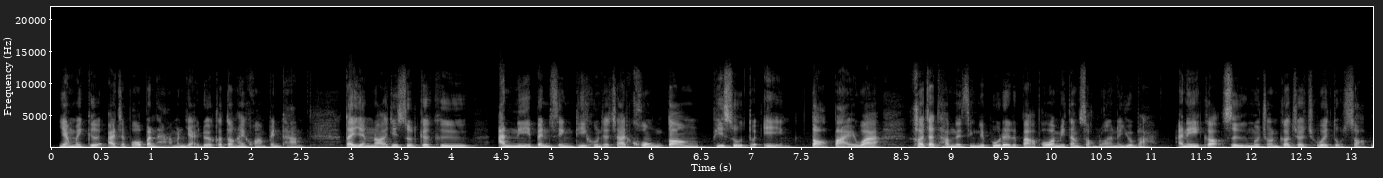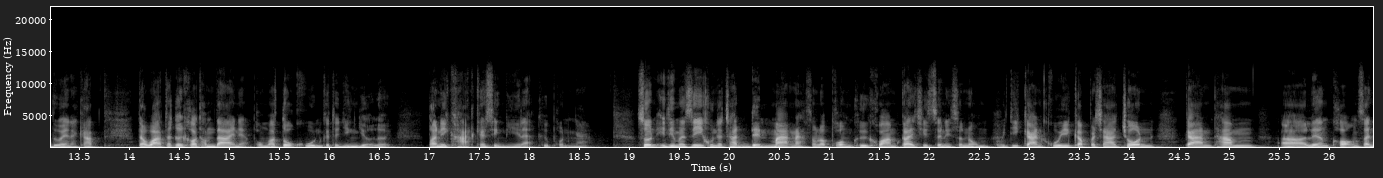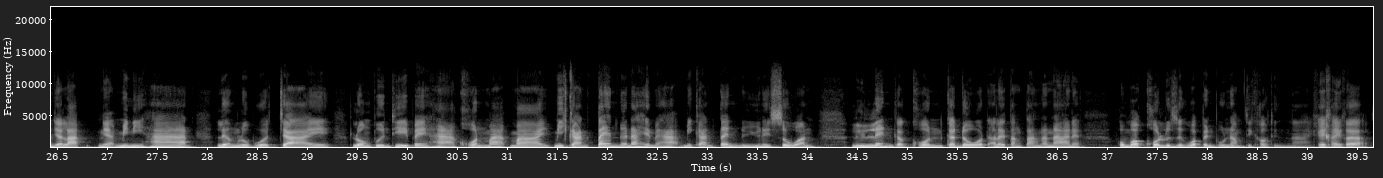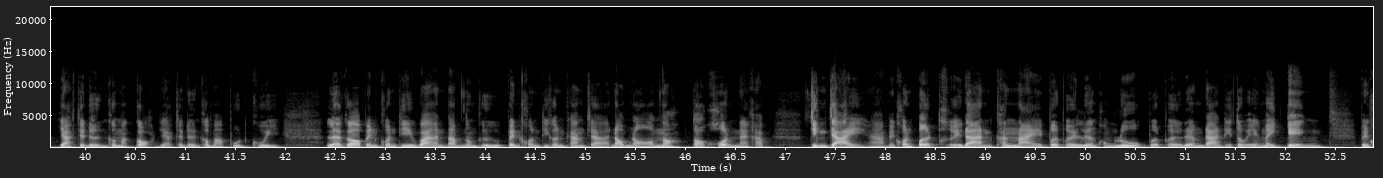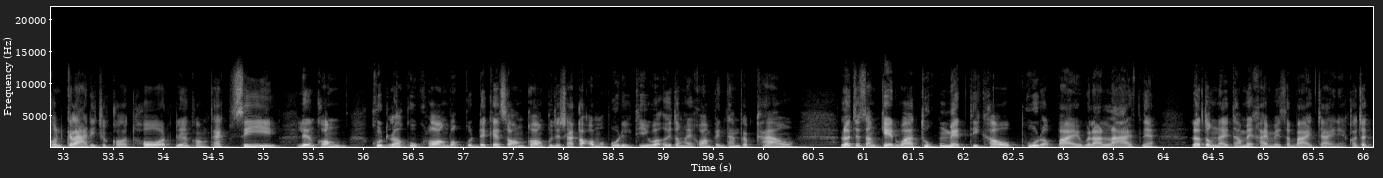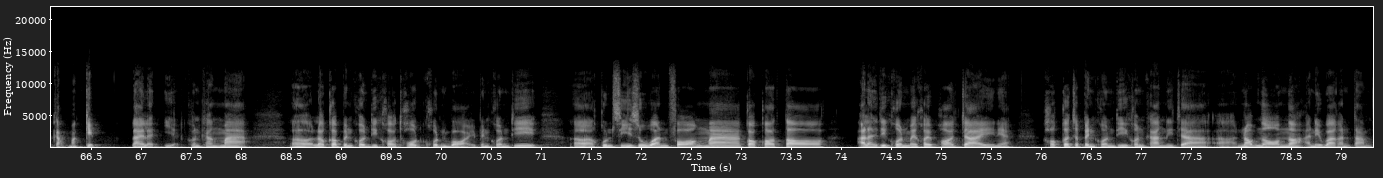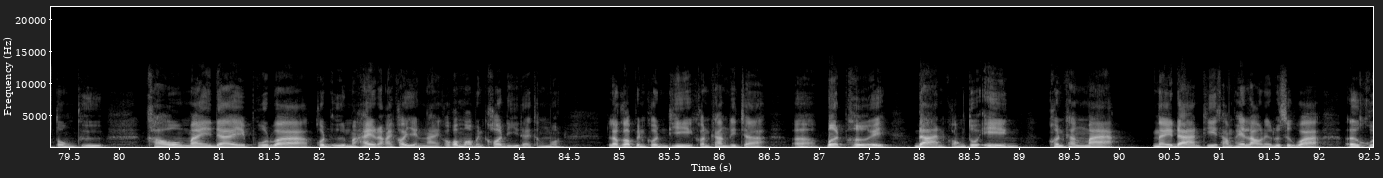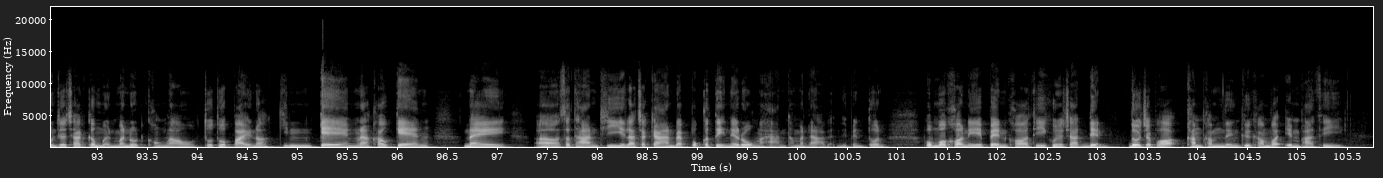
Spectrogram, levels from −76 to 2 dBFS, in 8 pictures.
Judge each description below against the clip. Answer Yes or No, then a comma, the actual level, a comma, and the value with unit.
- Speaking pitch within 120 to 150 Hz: Yes, low, 125 Hz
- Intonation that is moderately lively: No, wide, 6.1 semitones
